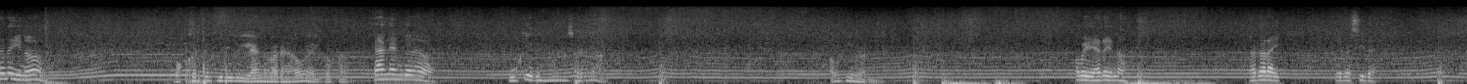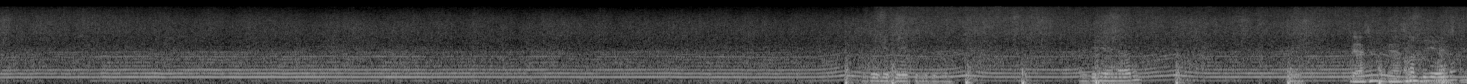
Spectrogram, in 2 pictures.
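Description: A jet ski engine drones steadily and revs up and down.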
